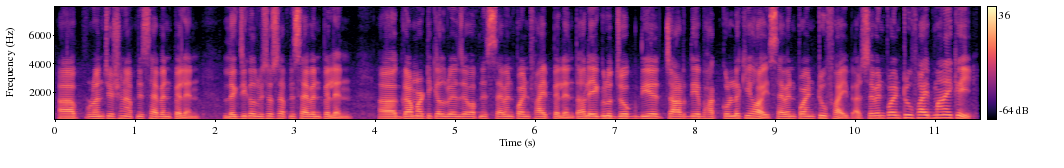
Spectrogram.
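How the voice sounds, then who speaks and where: A young Bangladeshi man teaching an online exam-prep class, his voice sitting a touch high. He walks through each point step by step, slips English terms into his explanations and keeps asking whether the students follow. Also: smooth. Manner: explains step by step, checks in with "ঠিক আছে?". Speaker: IELTS teacher. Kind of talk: online lesson.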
